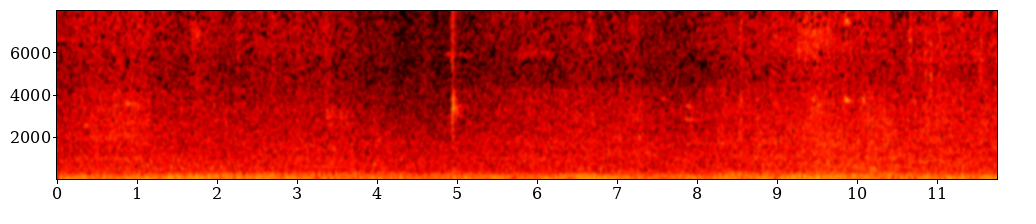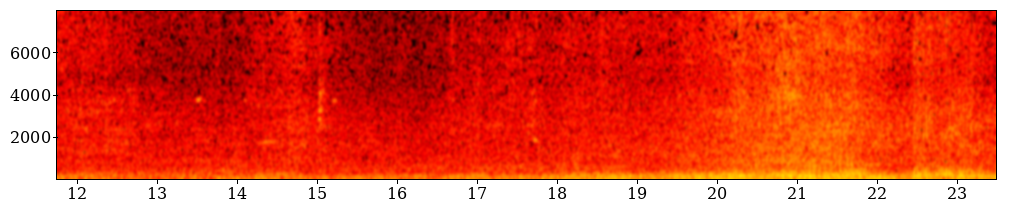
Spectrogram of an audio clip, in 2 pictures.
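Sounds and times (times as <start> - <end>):
street traffic: 0.0 - 23.4
motorcycle: 18.2 - 23.4.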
